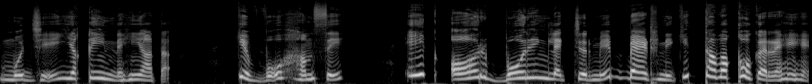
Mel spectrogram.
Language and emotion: Urdu, disgusted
